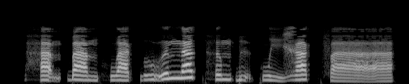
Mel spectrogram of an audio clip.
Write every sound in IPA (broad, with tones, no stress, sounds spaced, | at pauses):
h a̰˧˨ m ɓ a˨˩ m h w a˨˩ k̚ ɣ ṵ˧˥ ə̯ n a˦˥ t̚ h ə˧ m ɓ ɨ̰˧˨ ə̯ k w i˧˩ ɣ a˦˥ k̚ f aː˧˩˨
